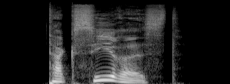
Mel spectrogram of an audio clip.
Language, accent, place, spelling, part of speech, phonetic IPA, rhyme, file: German, Germany, Berlin, taxierest, verb, [taˈksiːʁəst], -iːʁəst, De-taxierest.ogg
- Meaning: second-person singular subjunctive I of taxieren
